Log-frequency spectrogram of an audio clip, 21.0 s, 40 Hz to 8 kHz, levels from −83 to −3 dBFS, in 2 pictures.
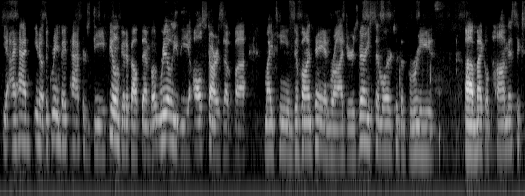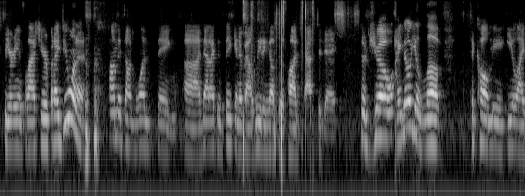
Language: English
